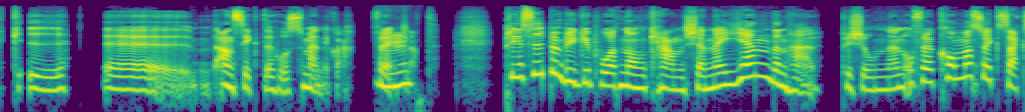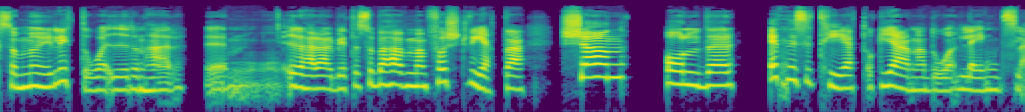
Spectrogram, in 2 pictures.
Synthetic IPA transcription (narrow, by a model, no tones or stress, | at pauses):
kːɪ | a̰nsɪkt̪əɦʊsmɛnːɪ̰ɧa̰ | fœɾɛŋkla̰t̪ | pʰɾɪnsiːpənbʏɡːəpʰɔat̪nɔnːkʰanɕɛnːaɪjɛnd̪ɛnɦæ̰ːɾ | pʰæʂuːnənɔfœɾat̪̚kʰɔmːasɔɛksak̚t̪sɔmːœjlɪɡ̚t̪̚d̪ɔɪd̪ɛnɦæ̰ːɾ | ɪ̰d̪ɛɦæːɾaɾbeːt̪ət̪sɔbɛɦøːvəɾmanfœʂʈveːt̪a | ɕøːn | ɔld̪əɾ | ɛt̪nɪsɪt̪ʰeːt̪ʰɔkjæːɳad̪ɔlɛŋd̪sla̰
